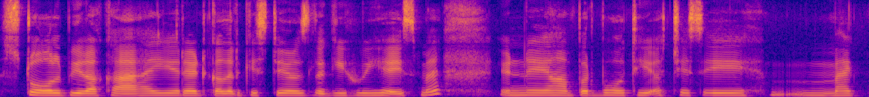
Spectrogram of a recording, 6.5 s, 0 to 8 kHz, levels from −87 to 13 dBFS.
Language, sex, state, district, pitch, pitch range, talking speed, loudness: Hindi, female, Bihar, West Champaran, 185 Hz, 175-190 Hz, 200 wpm, -17 LUFS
